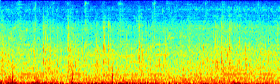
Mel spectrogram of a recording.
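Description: Wind buffeting an action camera's microphone on a moving bicycle: a loud, deep rumble with scattered light ticks over it.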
